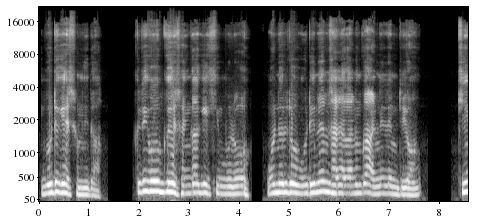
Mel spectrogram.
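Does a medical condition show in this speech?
Yes: brain lesion disability.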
